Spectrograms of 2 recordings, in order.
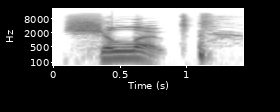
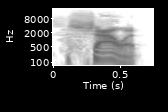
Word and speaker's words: Charlotte: I mean, it's not shallot. It's shalot.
